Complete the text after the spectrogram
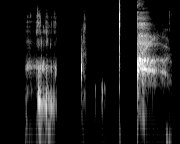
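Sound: sipping coffee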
